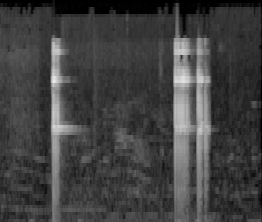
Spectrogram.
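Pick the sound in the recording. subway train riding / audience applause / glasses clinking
glasses clinking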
